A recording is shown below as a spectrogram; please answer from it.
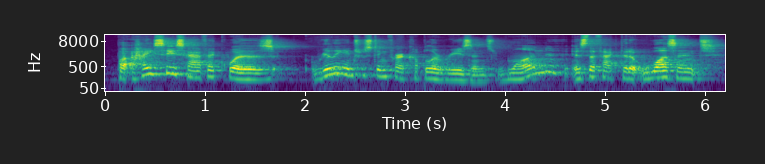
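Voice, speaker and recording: Male vlogger, thirties, rambling conversational commentary, noticeably echoey recording. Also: medium pitch. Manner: digressive, conversational. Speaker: video channel host. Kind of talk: casual, rambling retro game commentary. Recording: roomy, echoing sound.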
